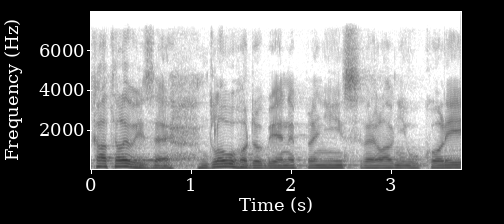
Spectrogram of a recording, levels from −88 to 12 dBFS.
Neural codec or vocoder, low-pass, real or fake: none; 7.2 kHz; real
